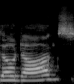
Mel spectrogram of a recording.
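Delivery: plain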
